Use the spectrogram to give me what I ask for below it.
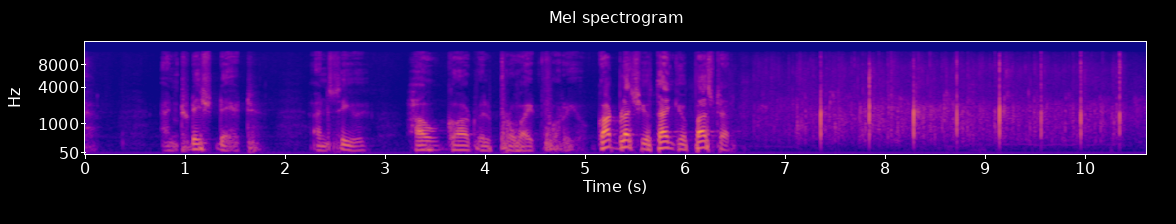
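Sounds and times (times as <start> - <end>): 
speech: 0.8 - 6.7
audience applause: 6.6 - 10.6.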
